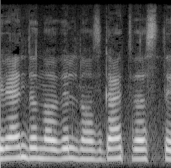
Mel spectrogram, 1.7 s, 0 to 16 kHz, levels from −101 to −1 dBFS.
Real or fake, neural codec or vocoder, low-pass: real; none; 14.4 kHz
